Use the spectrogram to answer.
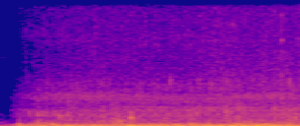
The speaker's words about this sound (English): It's a windy evening on Lake Oahe.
